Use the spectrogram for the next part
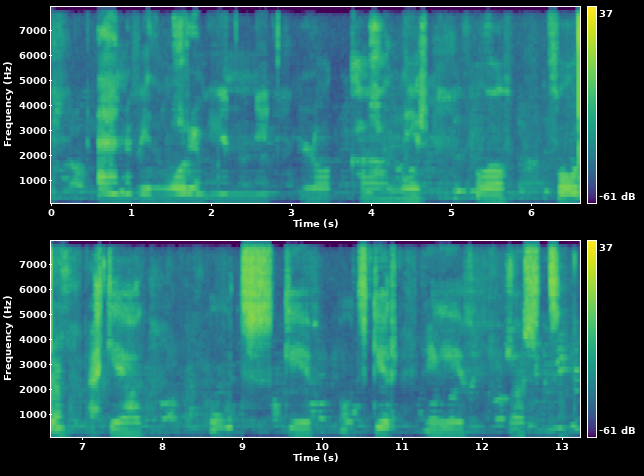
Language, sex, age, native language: Icelandic, female, 11, Icelandic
